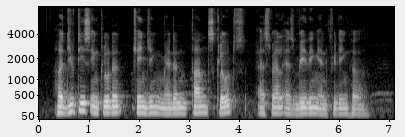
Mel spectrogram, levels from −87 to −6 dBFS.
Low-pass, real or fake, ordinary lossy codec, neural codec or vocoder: none; real; none; none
